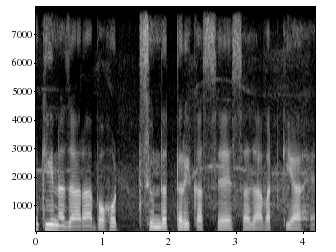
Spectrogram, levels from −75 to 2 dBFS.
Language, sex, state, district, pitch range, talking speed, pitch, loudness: Hindi, male, Arunachal Pradesh, Lower Dibang Valley, 115-140 Hz, 130 wpm, 125 Hz, -16 LUFS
